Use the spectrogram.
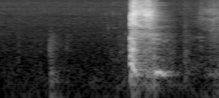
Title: Sneeze attack female allergy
